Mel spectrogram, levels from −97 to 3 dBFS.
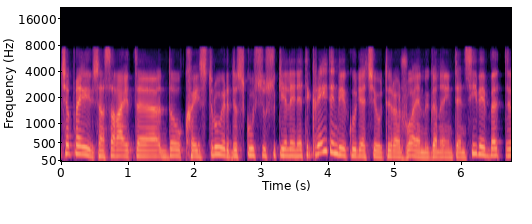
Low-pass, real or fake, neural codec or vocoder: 7.2 kHz; fake; codec, 16 kHz, 0.8 kbps, ZipCodec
